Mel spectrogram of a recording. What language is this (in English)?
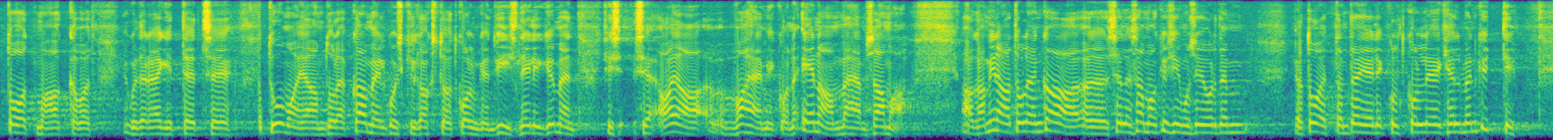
Estonian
